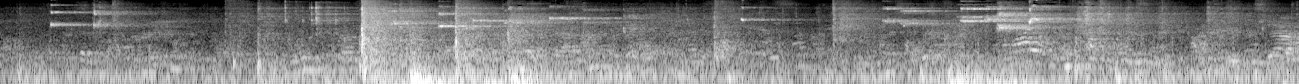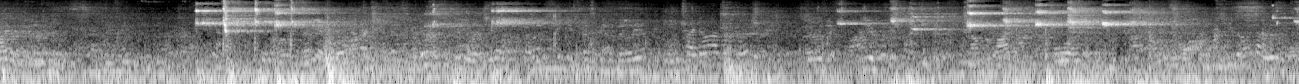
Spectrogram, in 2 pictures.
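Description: Shuttlecocks are struck with rackets with light pops.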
